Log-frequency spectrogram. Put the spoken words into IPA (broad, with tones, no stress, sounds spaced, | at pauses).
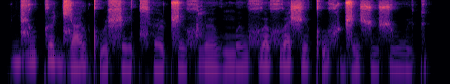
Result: d͡ʑ u˦ k ə˦ d͡ʑ a˨˦ l kʷʼ ə˨ ʂ e˨ t͡sʰ œ˨ ʈ͡ʂ e˨ xʷ l œ˨ w ŋʷ e˧ w xʷ a˦ xʷ a˦ ʃ e˧ kʷʼ œ˧ xʷ ɖ͡ʐ e˨ ʃ y˨ ʃ u˧ w y˧ k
